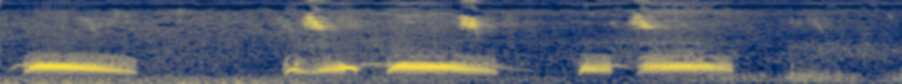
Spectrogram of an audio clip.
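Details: Spotted dove decoy, newly kept, calling wild doves in for trapping: loud mellow coos, a long note, then a short-long pair, then a short-long pair again, over low background hum and a few thin bird chirps.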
